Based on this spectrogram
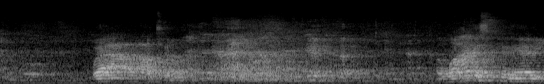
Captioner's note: laughter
